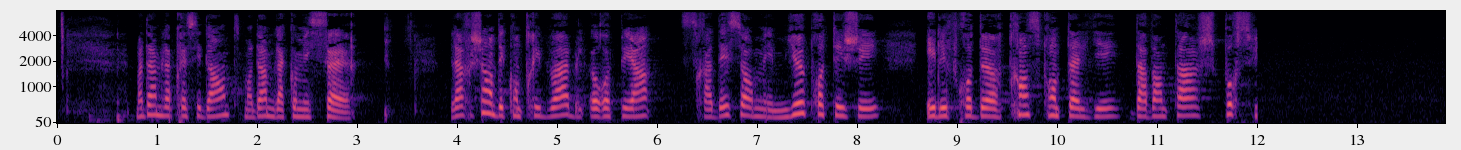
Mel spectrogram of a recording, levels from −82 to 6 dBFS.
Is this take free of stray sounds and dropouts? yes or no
yes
